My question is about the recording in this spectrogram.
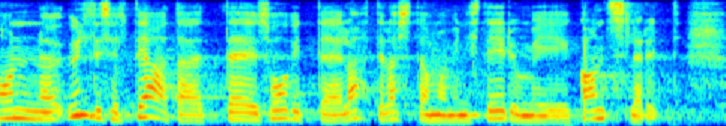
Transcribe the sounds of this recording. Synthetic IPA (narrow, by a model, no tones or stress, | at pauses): o̞nyld̪ise̞lt̪ːe̞ɑd̪̥ɑe̞t̪ːe̞so̞ːvit̪ːe̞lɑht̪elɑst̪ɑomɑminist̪e̞ːɾjumikɑnt̪sle̞ɾit̪ːˑ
